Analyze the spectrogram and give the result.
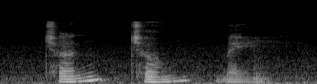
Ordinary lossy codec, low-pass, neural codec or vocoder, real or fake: none; none; none; real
